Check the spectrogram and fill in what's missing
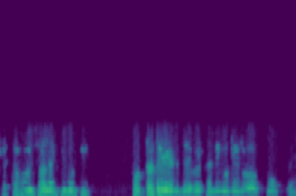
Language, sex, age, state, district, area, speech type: Odia, female, 60+, Odisha, Gajapati, rural, conversation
